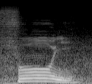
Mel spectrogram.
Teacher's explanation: É ditongo decrescente oral.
